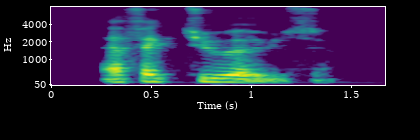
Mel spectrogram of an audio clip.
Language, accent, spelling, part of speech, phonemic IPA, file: French, Canada, affectueuse, adjective, /a.fɛk.tɥøz/, LL-Q150 (fra)-affectueuse.wav
- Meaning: feminine singular of affectueux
